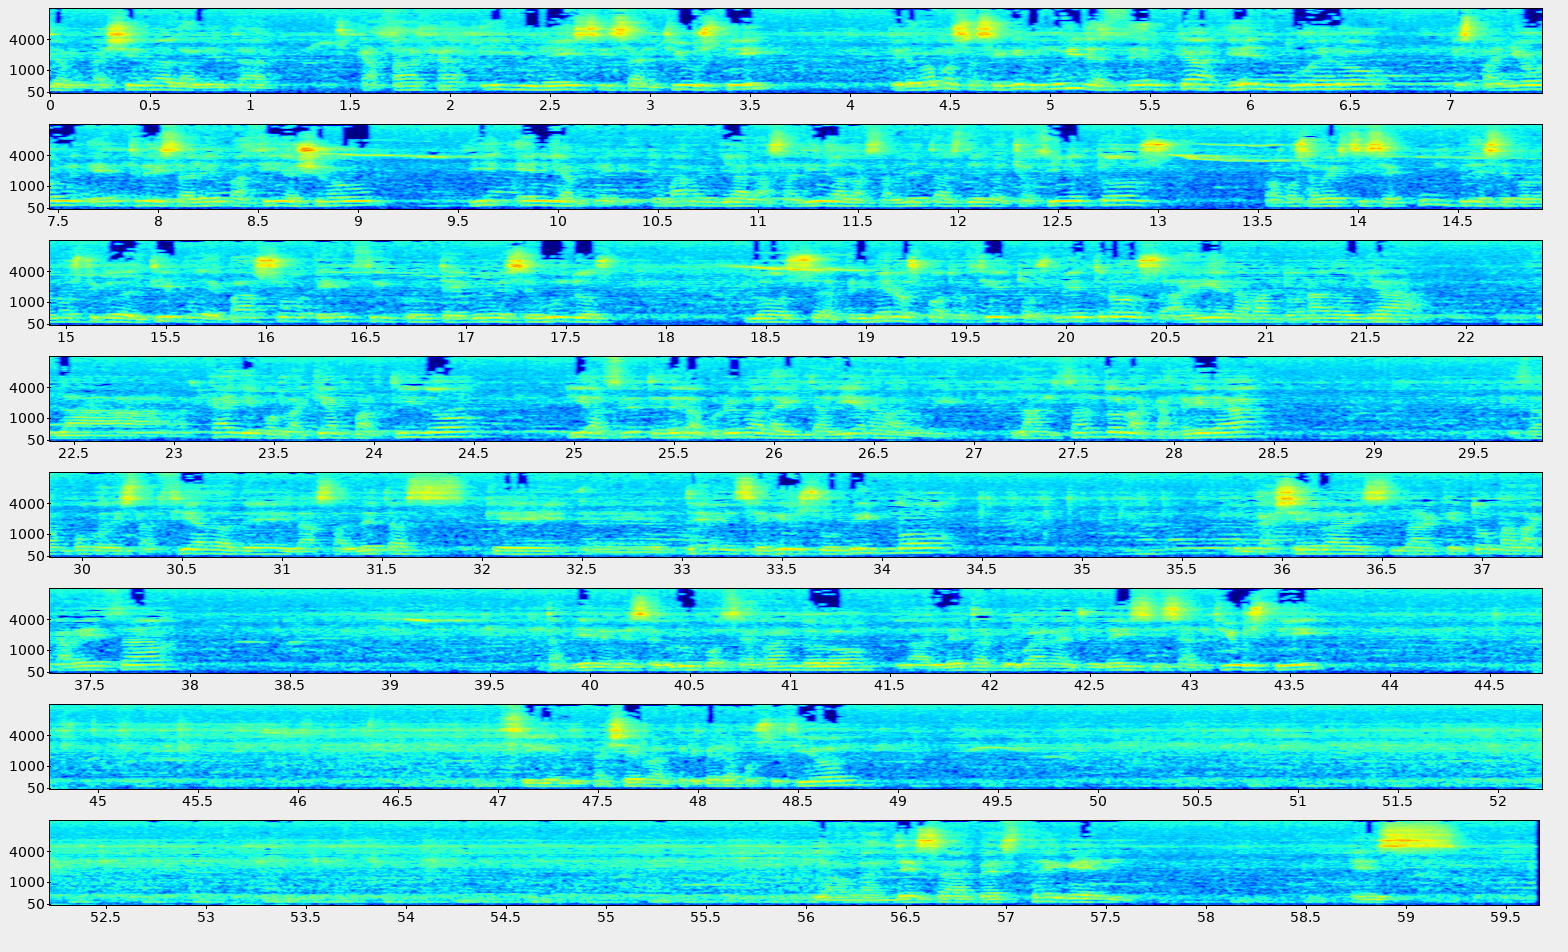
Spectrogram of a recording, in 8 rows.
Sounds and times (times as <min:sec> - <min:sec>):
Speech: 0:00.0 - 0:17.8, 0:18.4 - 0:28.5, 0:29.7 - 0:34.4, 0:35.2 - 0:38.0, 0:39.8 - 0:43.8, 0:47.0 - 0:48.9, 0:56.0 - 0:57.7.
